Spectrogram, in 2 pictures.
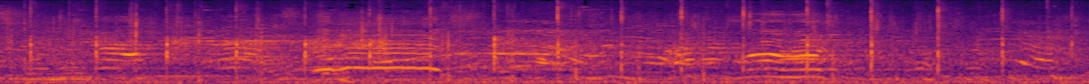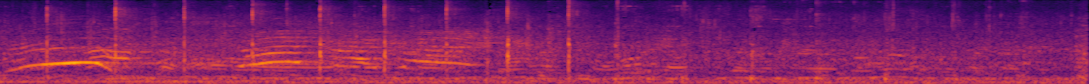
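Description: Indistinct voices of spectators chatting and calling out, with words that can't be made out, fading away over the last couple of seconds. Light clicks run underneath through most of it.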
